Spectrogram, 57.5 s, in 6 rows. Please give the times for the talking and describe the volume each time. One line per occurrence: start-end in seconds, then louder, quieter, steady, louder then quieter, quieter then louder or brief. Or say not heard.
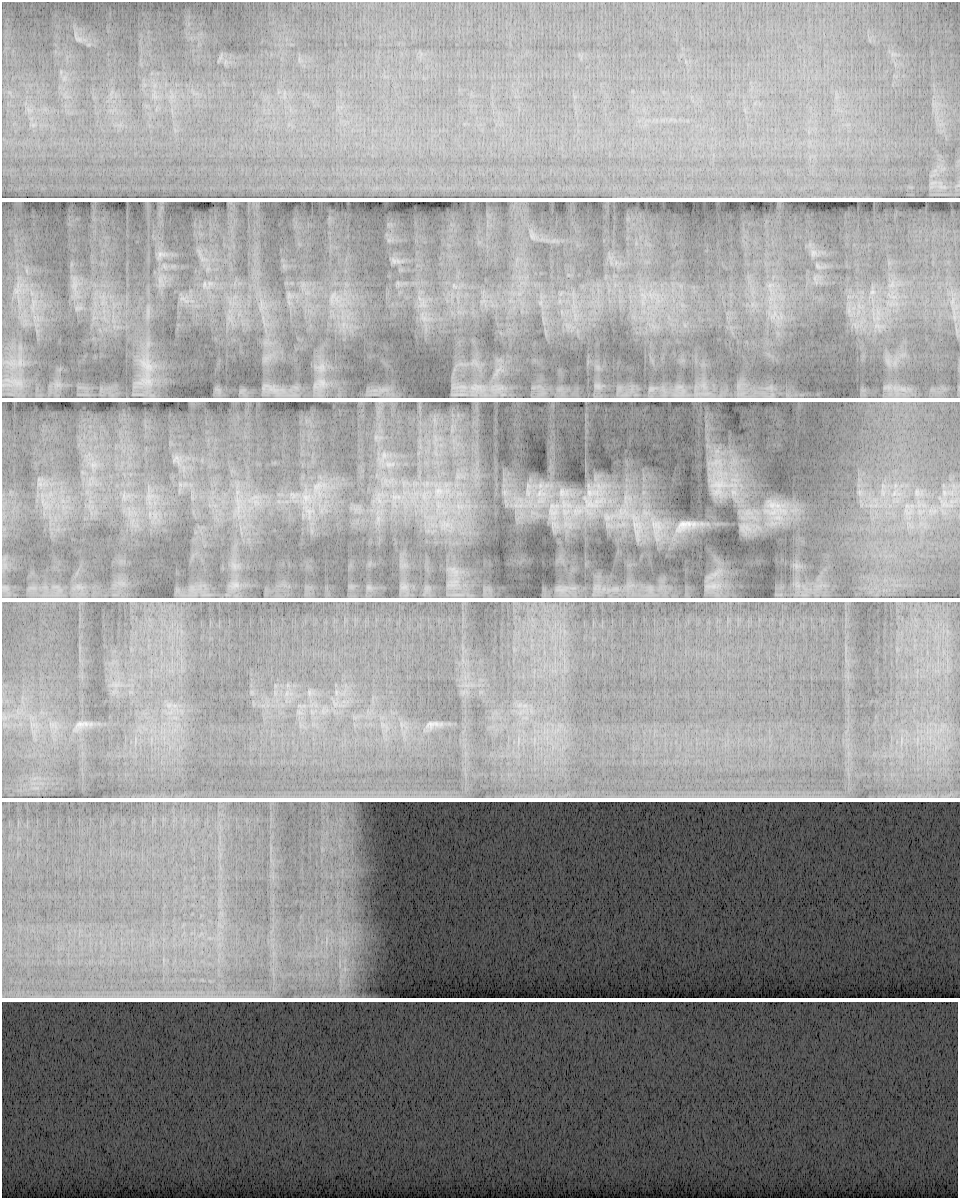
9.0-27.5 steady.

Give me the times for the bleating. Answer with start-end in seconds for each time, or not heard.
6.1-8.8, 39.9-41.9.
